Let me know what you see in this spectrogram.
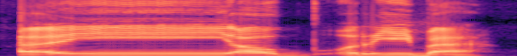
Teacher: নুন সাকিনের পরে ইদগামে বা গুন্নার হরফ ইয়া আসছে, এই কারণে এই হামজা তাসদিদওয়ালা ইয়ার সাথে গুন্নার সহিত মিলাইয়া পড়তে হবে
